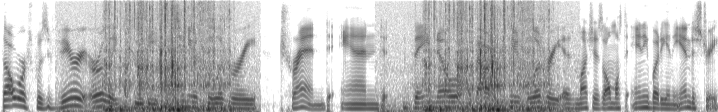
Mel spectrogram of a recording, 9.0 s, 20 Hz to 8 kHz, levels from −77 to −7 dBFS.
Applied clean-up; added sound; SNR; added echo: none; Crackle; -4 dB; none.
